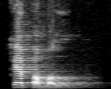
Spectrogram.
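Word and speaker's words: capable: नहीं बोलेंगे इसी तरह ऊपर लफ्स आया था ए बी एल ई सी ए पी ए बी एल कैपेबल कैपेबल वो भी एबल नहीं पढते उसको अल बोलते हैं तो आज की इस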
